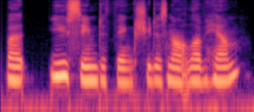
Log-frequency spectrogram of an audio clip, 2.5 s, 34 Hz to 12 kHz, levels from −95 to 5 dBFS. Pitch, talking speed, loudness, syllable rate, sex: 190 Hz, 235 wpm, -17 LUFS, 4.7 syllables/s, female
